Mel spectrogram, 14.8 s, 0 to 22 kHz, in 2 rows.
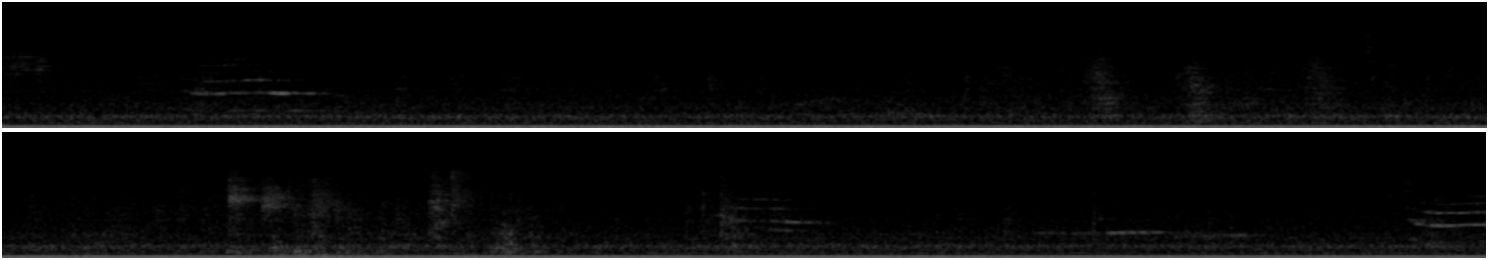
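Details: Soft, sliding meows from a colony of 76 abandoned cats recur every few seconds: early, around eleven seconds, and again near the end. Scattered clicks and scuffles sound in the middle over a low constant hum.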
